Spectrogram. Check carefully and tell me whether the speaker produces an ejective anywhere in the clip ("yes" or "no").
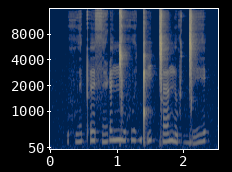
yes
